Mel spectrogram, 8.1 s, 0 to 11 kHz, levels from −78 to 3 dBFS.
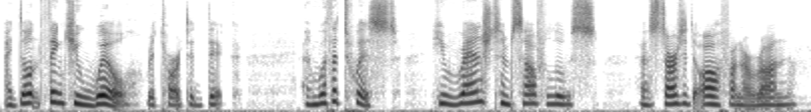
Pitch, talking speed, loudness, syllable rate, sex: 240 Hz, 155 wpm, -20 LUFS, 4.1 syllables/s, female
